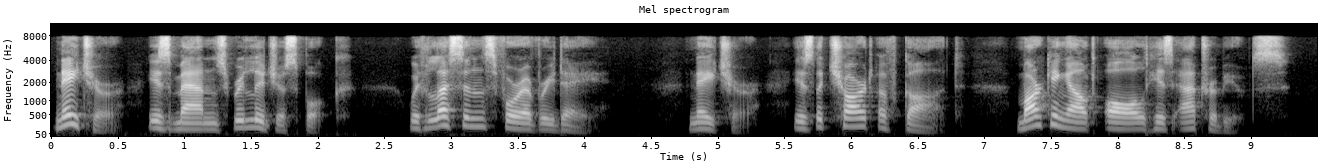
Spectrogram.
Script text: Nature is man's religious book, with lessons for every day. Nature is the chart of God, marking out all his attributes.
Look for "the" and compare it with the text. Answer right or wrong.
right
